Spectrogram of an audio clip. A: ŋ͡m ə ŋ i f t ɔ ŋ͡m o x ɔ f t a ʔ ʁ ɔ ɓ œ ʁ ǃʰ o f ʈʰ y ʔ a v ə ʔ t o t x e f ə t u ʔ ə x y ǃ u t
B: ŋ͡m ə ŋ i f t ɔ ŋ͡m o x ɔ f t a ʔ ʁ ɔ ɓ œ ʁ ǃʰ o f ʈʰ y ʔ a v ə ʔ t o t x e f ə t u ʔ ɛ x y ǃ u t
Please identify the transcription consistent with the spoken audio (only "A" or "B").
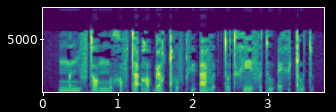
B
